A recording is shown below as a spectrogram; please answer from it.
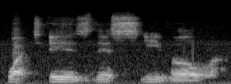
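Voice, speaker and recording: A man voicing a vast ancient being in a tabletop game, with a rumbling, imperious, terse manner. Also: steady tone, extremely slow, a little hiss or hum, rough recording. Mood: solemn, imperious. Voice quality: deep, rumbling.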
